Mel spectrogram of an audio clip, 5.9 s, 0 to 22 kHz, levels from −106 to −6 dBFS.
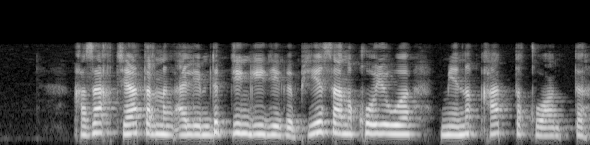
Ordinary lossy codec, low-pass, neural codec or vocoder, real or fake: none; 7.2 kHz; none; real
